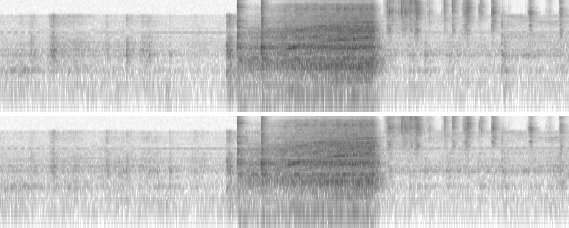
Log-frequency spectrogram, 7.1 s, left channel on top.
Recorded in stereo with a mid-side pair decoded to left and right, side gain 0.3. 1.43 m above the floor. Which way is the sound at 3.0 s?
45° left.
